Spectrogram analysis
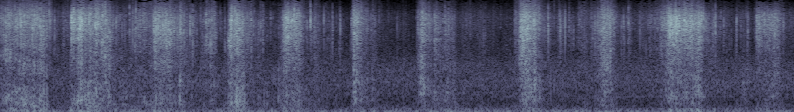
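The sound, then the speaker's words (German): Footsteps crunch in a steady series of soft, crisp steps with short gaps between them. The steps sound faint and alone, with no voices. “Fußstapfen.”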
